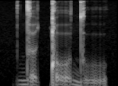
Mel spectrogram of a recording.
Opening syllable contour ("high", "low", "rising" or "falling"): high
